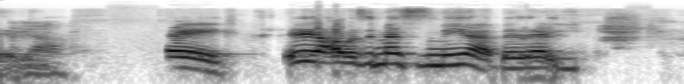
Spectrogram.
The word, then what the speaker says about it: Hague: Hague.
